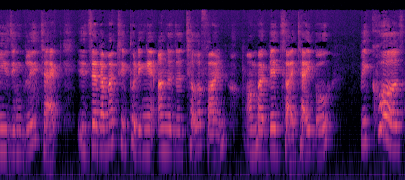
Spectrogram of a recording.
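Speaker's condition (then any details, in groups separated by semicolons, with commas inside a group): Cerebral palsy, dystonic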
